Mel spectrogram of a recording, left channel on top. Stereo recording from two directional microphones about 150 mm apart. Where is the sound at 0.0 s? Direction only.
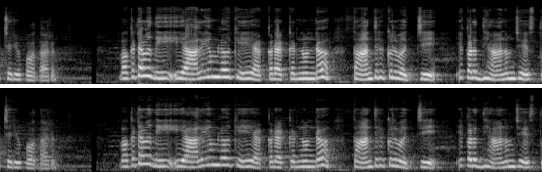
25° left (ahead or behind).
